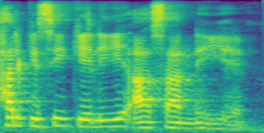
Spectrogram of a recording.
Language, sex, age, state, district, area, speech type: Urdu, male, 18-30, Delhi, Central Delhi, urban, spontaneous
